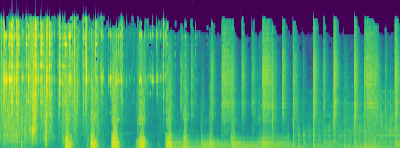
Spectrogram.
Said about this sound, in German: Oh shit, was wird denn der Hund... Ah! Verdammt! Komm her! Los!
